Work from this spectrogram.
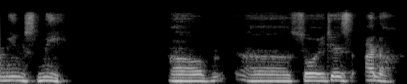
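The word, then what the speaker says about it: أنا: am and that means me so it is Ana not Anna that is an exception to the rule and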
